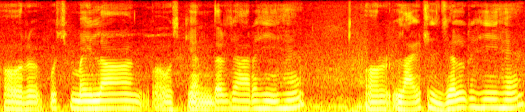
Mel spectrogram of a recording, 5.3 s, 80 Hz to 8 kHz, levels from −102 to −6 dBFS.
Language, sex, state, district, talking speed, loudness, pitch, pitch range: Hindi, male, Madhya Pradesh, Katni, 160 wpm, -16 LUFS, 145 Hz, 125-155 Hz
